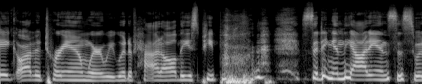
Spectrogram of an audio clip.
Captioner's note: laughing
